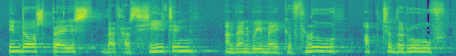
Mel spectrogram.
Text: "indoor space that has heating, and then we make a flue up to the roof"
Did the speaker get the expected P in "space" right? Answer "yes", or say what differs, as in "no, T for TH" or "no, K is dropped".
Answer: no, B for P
